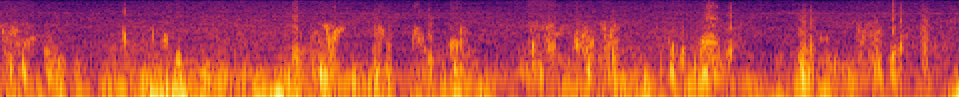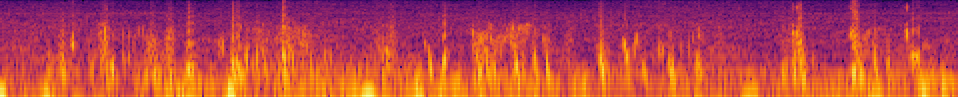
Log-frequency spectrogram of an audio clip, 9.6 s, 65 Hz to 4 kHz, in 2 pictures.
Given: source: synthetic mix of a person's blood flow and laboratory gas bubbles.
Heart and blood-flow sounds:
Doppler ultrasound of blood flow; subclavian vein
0.00-0.29 s: bubbles
0.58-0.66 s: bubbles
0.73-0.94 s: bubbles
1.46-1.74 s: bubbles
1.86-1.97 s: bubbles
2.05-2.17 s: bubbles
2.23-2.37 s: bubbles
2.58-3.11 s: bubbles
3.27-3.73 s: bubbles
4.00-4.20 s: bubbles
4.27-4.54 s: bubbles
5.00-5.82 s: bubbles
5.87-6.48 s: bubbles
6.66-6.79 s: bubbles
6.90-7.05 s: bubbles
7.12-7.58 s: bubbles
7.76-8.34 s: bubbles
8.69-8.87 s: bubbles
9.03-9.54 s: bubbles
From the record:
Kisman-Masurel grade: 242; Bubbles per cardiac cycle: several, 3 to 8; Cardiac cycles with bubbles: 100%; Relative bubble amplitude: moderate (0.250 to 0.450); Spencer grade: 3 (all of the cardiac periods contain showers or single bubble signals, but not dominating or overriding the cardiac motion signals); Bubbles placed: anywhere in the cardiac cycle

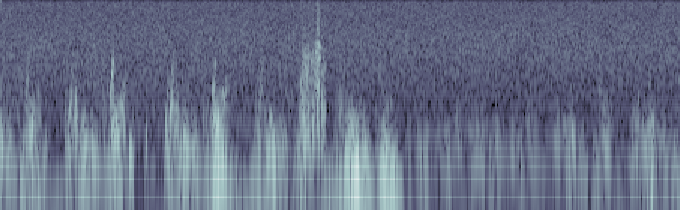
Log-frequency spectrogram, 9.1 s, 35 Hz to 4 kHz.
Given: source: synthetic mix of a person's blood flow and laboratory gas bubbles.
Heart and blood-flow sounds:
Doppler ultrasound of blood flow; precordium
3.99-4.34 s: bubbles
From the record:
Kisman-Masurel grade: 113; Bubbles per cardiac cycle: 1 to 2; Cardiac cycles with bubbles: 1 to 10%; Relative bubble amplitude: loud (0.450 to 0.775); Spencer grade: 1 (occasional bubble signal discernible with the cardiac motion signal, with majority of cardiac periods free of bubbles); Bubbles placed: only in the low amplitude regions of the cardiac cycle

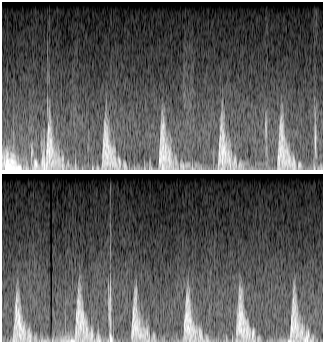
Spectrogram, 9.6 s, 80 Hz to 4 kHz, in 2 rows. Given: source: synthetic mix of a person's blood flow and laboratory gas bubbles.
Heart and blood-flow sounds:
Doppler ultrasound of blood flow; subclavian vein
0.42-0.72 s: bubbles
3.95-4.00 s: bubbles
4.67-4.74 s: bubbles
6.39-6.50 s: bubbles
From the record:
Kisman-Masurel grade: 122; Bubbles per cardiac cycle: 1 to 2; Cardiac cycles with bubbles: 10 to 50%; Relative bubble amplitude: moderate (0.250 to 0.450); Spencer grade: 2 (many but less than half of the cardiac periods contain bubble signals, singularly or in groups); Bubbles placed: anywhere in the cardiac cycle

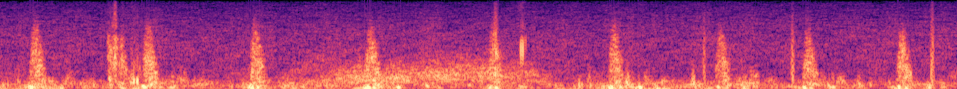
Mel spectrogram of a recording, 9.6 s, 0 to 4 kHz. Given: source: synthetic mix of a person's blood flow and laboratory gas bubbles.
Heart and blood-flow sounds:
Doppler ultrasound of blood flow; subclavian vein
1.06-1.43 s: bubbles
5.17-5.26 s: bubbles
From the record:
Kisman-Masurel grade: 123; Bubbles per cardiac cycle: 1 to 2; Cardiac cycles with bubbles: 10 to 50%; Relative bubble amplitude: loud (0.450 to 0.775); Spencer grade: 2 (many but less than half of the cardiac periods contain bubble signals, singularly or in groups); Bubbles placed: anywhere in the cardiac cycle

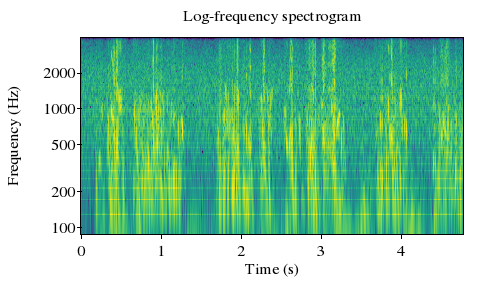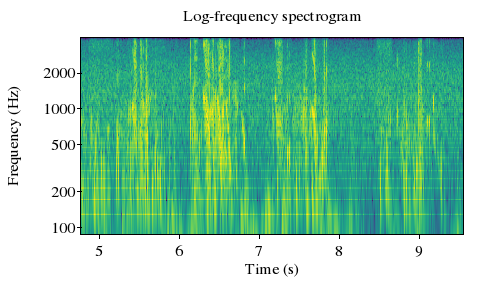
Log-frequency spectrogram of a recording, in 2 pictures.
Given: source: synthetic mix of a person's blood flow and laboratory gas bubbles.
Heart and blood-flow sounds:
Doppler ultrasound of blood flow; precordium
0.17-0.57 s: bubbles
0.61-1.31 s: bubbles
1.68-2.46 s: bubbles
2.52-3.34 s: bubbles
3.65-4.10 s: bubbles
4.36-6.00 s: bubbles
6.10-6.90 s: bubbles
7.15-7.88 s: bubbles
8.46-9.32 s: bubbles
From the record:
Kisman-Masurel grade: 444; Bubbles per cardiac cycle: continuous sound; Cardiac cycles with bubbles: 100%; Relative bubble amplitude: maximal (0.775 to 0.999); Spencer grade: 4 (maximum detectable bubble signal sounding continuously throughout systole and diastole of every cardiac period, and overriding the amplitude of the normal cardiac signals); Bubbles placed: anywhere in the cardiac cycle

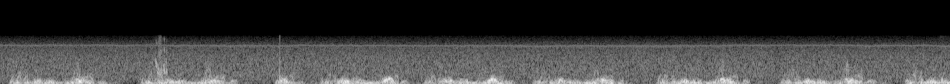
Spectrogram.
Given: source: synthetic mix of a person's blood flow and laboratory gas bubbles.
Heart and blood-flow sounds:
Doppler ultrasound of blood flow; precordium
1.53-1.70 s: bubbles
9.39-9.48 s: bubbles
From the record:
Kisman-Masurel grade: 122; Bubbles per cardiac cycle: 1 to 2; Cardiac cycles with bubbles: 10 to 50%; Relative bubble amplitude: moderate (0.250 to 0.450); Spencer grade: 2 (many but less than half of the cardiac periods contain bubble signals, singularly or in groups); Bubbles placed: only in the low amplitude regions of the cardiac cycle

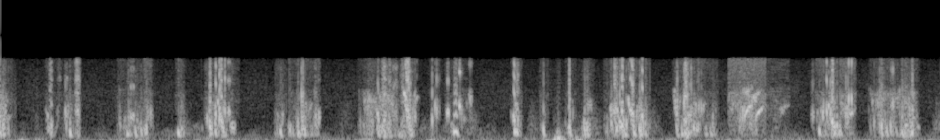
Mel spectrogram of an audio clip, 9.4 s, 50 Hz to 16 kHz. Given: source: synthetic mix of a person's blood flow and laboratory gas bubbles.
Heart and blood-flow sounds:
Doppler ultrasound of blood flow; subclavian vein
0.00-0.13 s: bubbles
0.44-0.82 s: bubbles
1.17-1.54 s: bubbles
1.75-1.87 s: bubbles
2.01-2.40 s: bubbles
2.75-3.22 s: bubbles
3.58-4.20 s: bubbles
4.29-4.41 s: bubbles
4.44-4.73 s: bubbles
5.10-5.23 s: bubbles
5.39-5.48 s: bubbles
5.65-5.76 s: bubbles
5.81-5.95 s: bubbles
6.03-6.50 s: bubbles
6.72-7.19 s: bubbles
7.28-7.90 s: bubbles
8.11-8.56 s: bubbles
8.69-9.21 s: bubbles
From the record:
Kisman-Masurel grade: 243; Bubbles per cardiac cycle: several, 3 to 8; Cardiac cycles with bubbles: 100%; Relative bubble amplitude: loud (0.450 to 0.775); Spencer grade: 3 (all of the cardiac periods contain showers or single bubble signals, but not dominating or overriding the cardiac motion signals); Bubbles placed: anywhere in the cardiac cycle

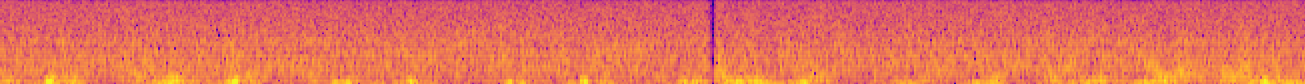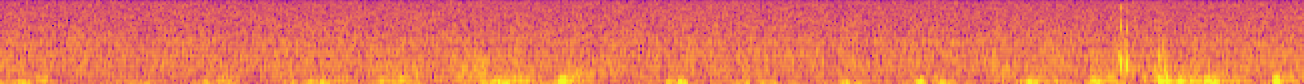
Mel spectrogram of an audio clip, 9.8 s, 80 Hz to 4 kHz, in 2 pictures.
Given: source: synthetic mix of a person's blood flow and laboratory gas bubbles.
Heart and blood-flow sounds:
Doppler ultrasound of blood flow; precordium
9.05-9.49 s: bubbles
From the record:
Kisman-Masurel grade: 212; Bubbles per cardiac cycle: several, 3 to 8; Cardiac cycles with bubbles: 1 to 10%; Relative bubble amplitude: moderate (0.250 to 0.450); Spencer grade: 1 (occasional bubble signal discernible with the cardiac motion signal, with majority of cardiac periods free of bubbles); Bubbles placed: anywhere in the cardiac cycle

